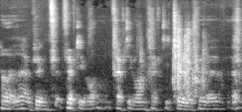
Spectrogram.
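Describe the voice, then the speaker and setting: A man with a Norfolk accent speaks at a moderate pace. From Great Yarmouth, Norfolk, England. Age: 80s+. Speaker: RAF veteran. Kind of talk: interview answer.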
